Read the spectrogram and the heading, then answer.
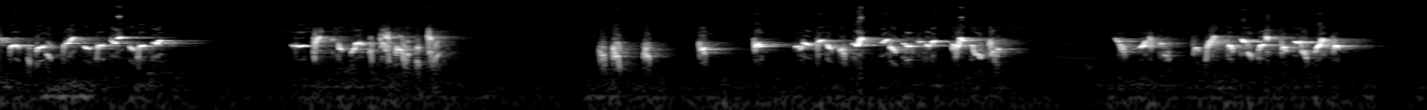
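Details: Yellow-vented bulbul singing to taunt a rival and draw an angry answer: four bubbly, warbling phrases of quick up-and-down notes separated by short silences.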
